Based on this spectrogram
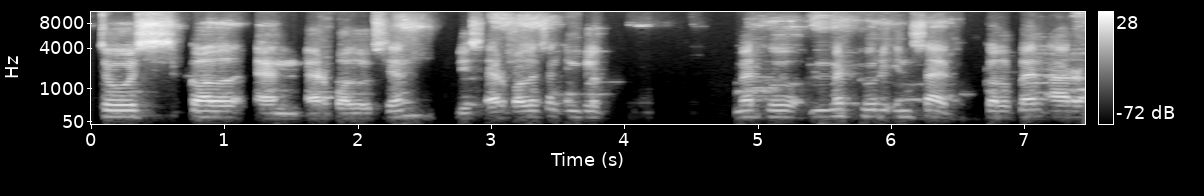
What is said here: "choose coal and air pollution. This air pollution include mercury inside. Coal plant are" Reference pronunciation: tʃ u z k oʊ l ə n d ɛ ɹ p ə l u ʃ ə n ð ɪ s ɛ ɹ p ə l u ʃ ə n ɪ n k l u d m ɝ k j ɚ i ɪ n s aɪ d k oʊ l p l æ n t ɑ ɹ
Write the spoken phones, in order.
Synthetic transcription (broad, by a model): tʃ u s k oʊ l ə n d ɛ ɹ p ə l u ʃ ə n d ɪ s ɛ ɹ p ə l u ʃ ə n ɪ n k l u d m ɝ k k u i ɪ n s aɪ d k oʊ l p l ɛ n ɑ ɹ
